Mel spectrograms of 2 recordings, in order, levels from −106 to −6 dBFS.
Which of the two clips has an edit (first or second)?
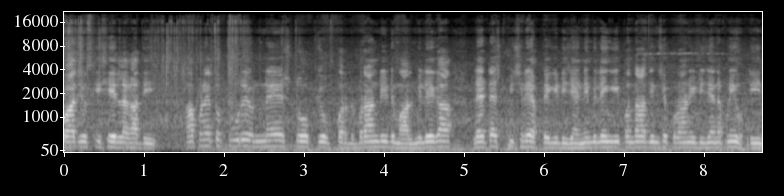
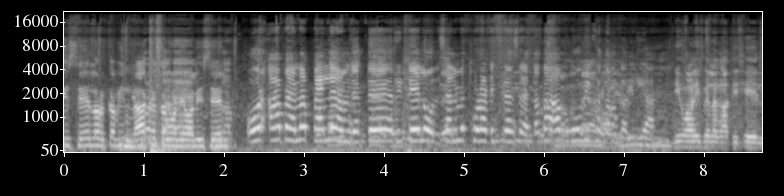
second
